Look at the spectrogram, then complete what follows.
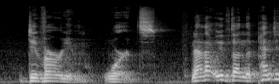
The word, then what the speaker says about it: דברים: And Deuteronomy is Divarim, Divarim, words.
